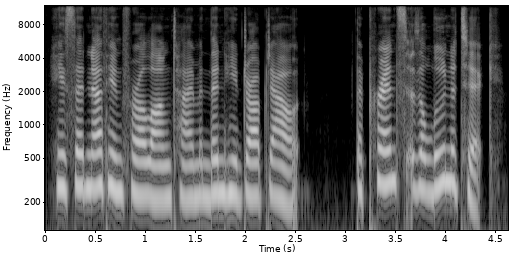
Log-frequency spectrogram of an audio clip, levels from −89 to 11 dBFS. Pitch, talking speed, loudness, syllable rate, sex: 245 Hz, 220 wpm, -15 LUFS, 5.6 syllables/s, female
